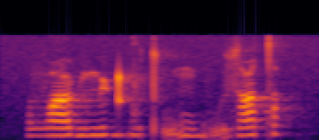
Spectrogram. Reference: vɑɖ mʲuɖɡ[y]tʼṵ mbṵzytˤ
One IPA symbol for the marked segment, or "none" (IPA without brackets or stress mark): u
